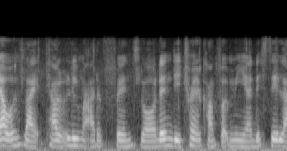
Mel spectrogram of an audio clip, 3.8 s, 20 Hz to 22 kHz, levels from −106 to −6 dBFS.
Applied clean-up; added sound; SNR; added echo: none; none; none; none.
